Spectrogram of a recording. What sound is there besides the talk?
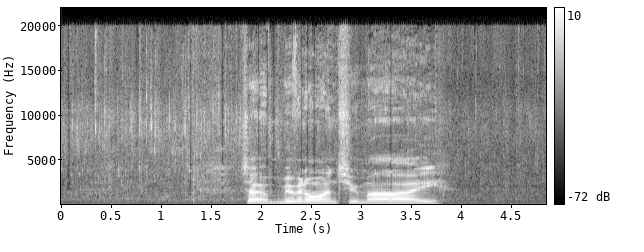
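water trickling from a waterfall in a 125-gallon aquarium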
